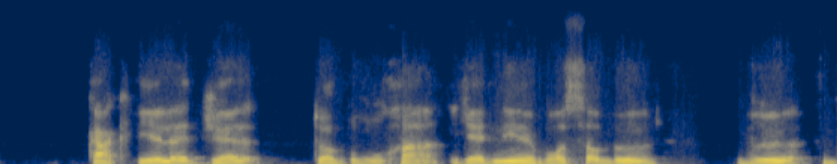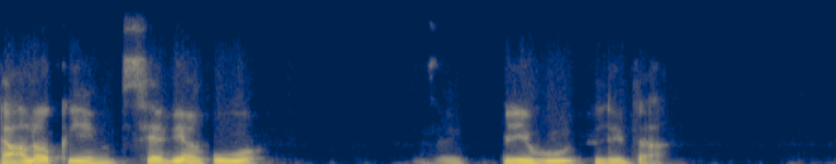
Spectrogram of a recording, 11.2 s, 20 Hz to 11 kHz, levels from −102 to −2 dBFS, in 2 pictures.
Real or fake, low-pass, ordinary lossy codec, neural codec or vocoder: fake; 7.2 kHz; Opus, 32 kbps; codec, 16 kHz, 2 kbps, FreqCodec, larger model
